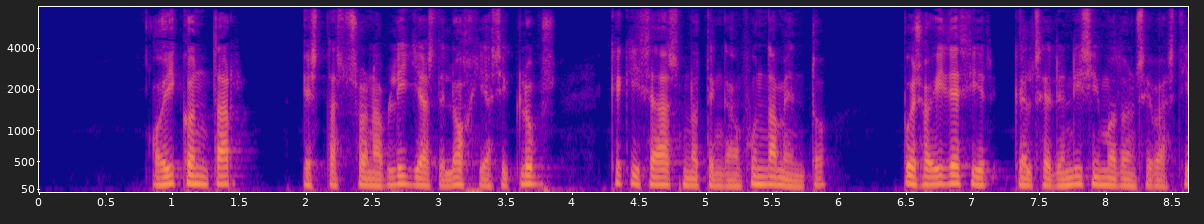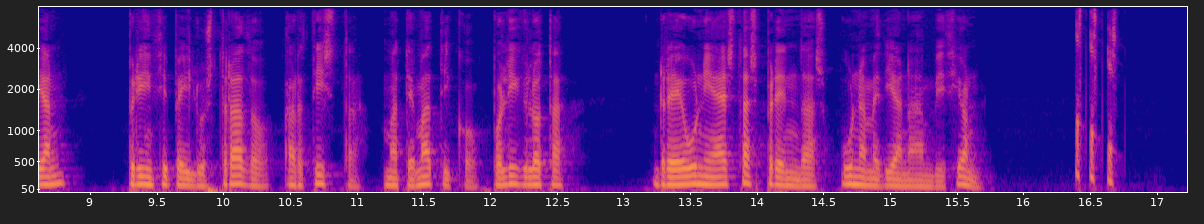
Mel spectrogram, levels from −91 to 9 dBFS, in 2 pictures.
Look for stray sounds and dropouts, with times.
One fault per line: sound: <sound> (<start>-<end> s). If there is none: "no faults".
sound: chirp (16.4-16.8 s)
